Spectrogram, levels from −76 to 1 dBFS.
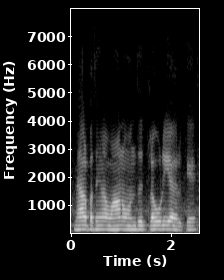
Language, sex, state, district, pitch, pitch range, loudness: Tamil, male, Tamil Nadu, Nilgiris, 140 Hz, 140-145 Hz, -17 LUFS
